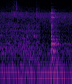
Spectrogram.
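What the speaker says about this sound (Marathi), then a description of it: "इथे गॅसवर आपलं तेलही गरम झालेलं आहे. जी पुरी आहे ही येथे तेलात सोडत आहे." Puri sizzling as it is slipped into hot oil on a gas stove, a soft steady frying hiss with a brief louder splash of bubbling near the end, quiet and close.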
